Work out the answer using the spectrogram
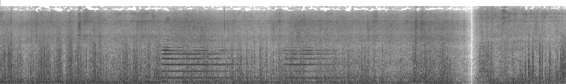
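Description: Passenger train running loud, its rumble and wind buffeting the microphone, as the diesel locomotive's horn sounds two blasts, one about three seconds in and a shorter one about six seconds in. The noise cuts out briefly near the end, then resumes.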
